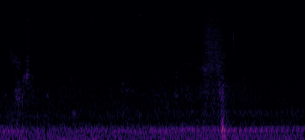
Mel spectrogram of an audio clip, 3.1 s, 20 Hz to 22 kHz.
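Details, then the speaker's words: Onan 5500 RV generator after fuel filter leak repair, primer button pressed: faint steady low buzz as the fuel pump primes; owner notes it should be nearly silent and a loud pump means a bad pump. "I hear it pumping. And they say you should almost not hear it. Yeah. If it's loud, the pump is bad."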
